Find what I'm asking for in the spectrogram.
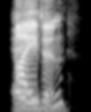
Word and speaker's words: Aiden: And Cass is Iden, who is a ghost. And we work together. – Iden? – It's one of those, doesn't sound like a name. – It's spelled Aiden, but they say Iden. – But it doesn't. – I know. – A-I-D-E-N.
